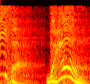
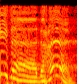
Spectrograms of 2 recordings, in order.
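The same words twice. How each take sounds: First: Said in the usual way. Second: دعان stretched slowly and falling; stress on دعان. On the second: Shown as a demonstration. Preacher repeating the verse for emphasis, drawn-out دعان. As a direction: linger on إذا دعان, slow and weighty. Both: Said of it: "repeats phrase stretched".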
